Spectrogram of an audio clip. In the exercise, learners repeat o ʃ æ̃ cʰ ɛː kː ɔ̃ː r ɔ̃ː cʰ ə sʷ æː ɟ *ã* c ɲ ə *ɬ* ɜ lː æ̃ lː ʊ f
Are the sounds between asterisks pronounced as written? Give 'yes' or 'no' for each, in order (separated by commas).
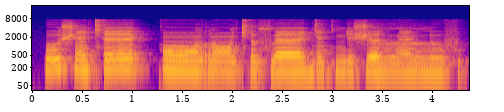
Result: yes, no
